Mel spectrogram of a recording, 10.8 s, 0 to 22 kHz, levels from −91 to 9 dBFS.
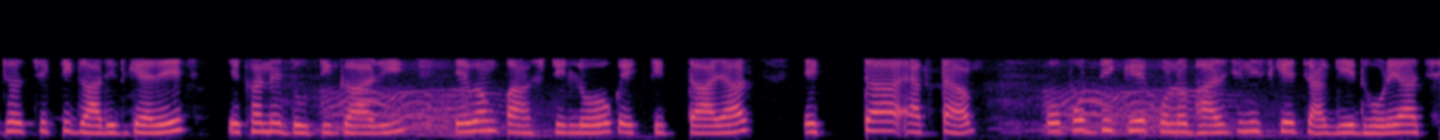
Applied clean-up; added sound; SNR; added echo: none; Gasp; 17 dB; none.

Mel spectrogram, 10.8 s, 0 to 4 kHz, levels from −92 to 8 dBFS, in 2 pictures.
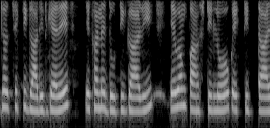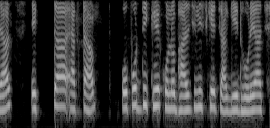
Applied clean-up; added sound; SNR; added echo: none; none; none; none.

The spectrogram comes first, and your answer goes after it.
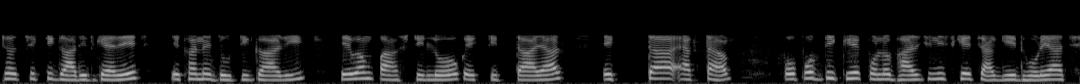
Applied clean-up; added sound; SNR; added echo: neural diffusion model UNIVERSE++.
